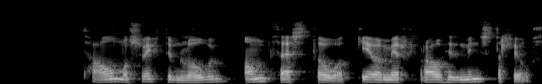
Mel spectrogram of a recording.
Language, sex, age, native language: Icelandic, male, 20-29, Icelandic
